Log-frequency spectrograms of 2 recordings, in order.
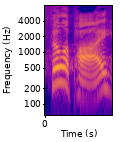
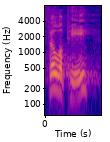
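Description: First: It is said in the general, non-local way. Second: It is said in the local West Virginia way.

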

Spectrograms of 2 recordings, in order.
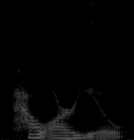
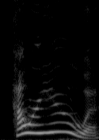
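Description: First: It is said in a soft, pitying tone. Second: It is said in a light, everyday tone. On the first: The asker feels sorry for the grieving person. "It sounded like this" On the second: An ordinary greeting. "it was a long time before somebody asked it like this"

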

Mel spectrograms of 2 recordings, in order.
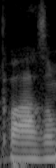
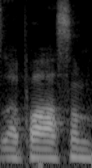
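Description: First: The word begins directly with a p sound. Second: The word begins with an extra vowel sound. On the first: This is the form everyone actually uses. The speaker calls it right. "it's clearly possum. We're all saying possum. Let's just drop that O" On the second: This is the technically correct form. The speaker calls it wrong. "technically it's supposed to be pronounced opossum"

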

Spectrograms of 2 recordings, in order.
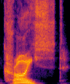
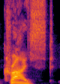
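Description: First: It is said in a Gloucestershire regional accent. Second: It is said in the speaker's ordinary accent.

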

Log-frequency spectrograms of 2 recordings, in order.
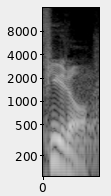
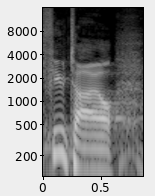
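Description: First: It is said with an American pronunciation. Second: It is said with a British pronunciation. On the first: "The American is futile" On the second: "the British pronunciation is futile"

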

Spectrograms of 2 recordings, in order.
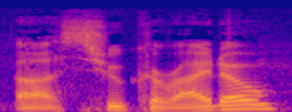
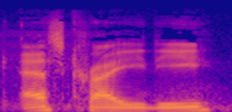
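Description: First: The name is said as five syllables. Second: The name is said as three separate syllables. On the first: "According to Google, it's Tsukuraido" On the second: "I was like, S-Cry-ED"

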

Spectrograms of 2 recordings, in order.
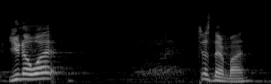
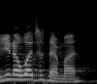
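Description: First: The words are said separately, at normal pace. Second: The words run together like one word.

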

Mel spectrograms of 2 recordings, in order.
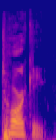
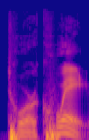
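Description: First: The name is said as local people say it. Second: The name is said as an American would guess. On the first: The speaker calls it right. "No, they say it Torquay" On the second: The speaker calls it wrong. "a citizen of the United States of America, how would you pronounce that?"

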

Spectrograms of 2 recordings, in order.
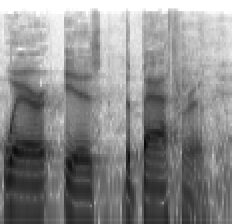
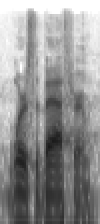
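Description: First: It is said louder and more slowly. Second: It is said at normal speed and loudness.

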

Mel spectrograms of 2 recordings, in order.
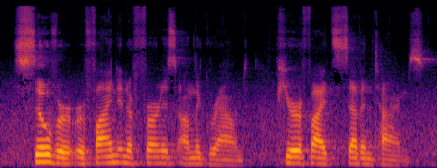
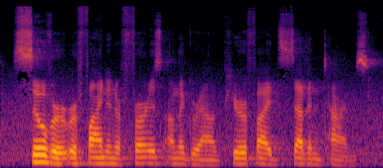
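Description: Both takes have the same delivery.

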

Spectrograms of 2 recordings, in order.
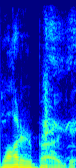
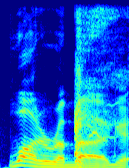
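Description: First: The two words join with no extra vowel. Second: An extra vowel is inserted between the two words. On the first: "next time I do the word, I'm just going to be like" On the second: "And she's going to be like"

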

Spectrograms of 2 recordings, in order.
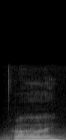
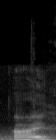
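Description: First: It is said with little enthusiasm. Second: It is said with the most enthusiasm.

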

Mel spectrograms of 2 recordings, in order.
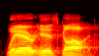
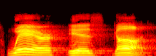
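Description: First: It is said sternly at moderate volume. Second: It is said most sternly and loudest.

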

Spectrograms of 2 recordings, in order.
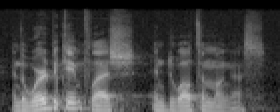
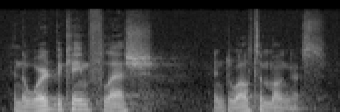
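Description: No difference in how they are said.

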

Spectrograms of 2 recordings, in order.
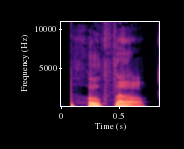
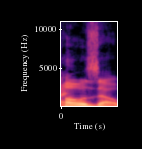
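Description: First: The middle consonant is a soft th sound. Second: The middle consonant is a buzzing z sound. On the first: The speaker calls it right. "Z's that's pronounced like T-H's" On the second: The speaker calls it wrong. "Like rhymes with Bozo the Clown"

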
